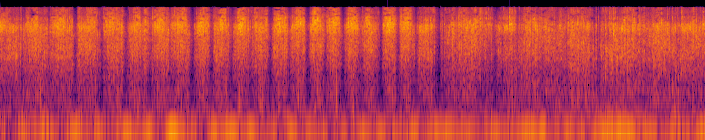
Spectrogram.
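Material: Rock salt.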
